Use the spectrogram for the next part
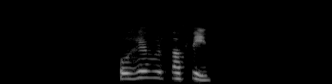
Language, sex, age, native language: Icelandic, female, 8, Icelandic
